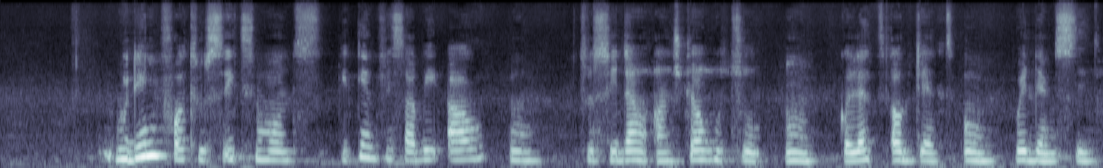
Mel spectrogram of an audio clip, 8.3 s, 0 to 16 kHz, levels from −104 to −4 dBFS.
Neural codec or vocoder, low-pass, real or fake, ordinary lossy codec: codec, 44.1 kHz, 3.4 kbps, Pupu-Codec; 14.4 kHz; fake; none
